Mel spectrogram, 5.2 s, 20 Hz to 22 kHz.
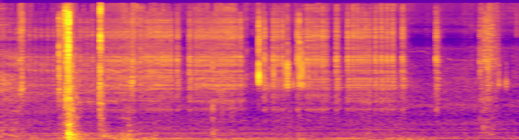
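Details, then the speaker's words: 2003 BMW X5 starting up: sharp clatter at cranking, then low even rumble with a few light rattles that go away within about 2 seconds; source unknown. "you might have caught there was a little bit of a rattle there as it started and that went away within about 2 seconds"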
